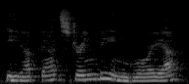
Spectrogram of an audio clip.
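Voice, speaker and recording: A woman's voice: medium pitch, a little slow, warm tone, close to an everyday voice. A woman voicing a patient, practical mother in a children's storybook in a matter-of-fact way.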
